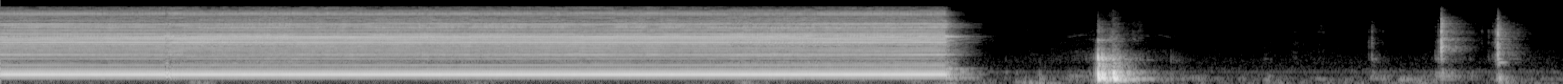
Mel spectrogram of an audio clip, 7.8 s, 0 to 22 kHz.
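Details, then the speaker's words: Float alarm on a 1991 Clearstream septic aerator control panel, its only alarm: a loud, steady raspy buzz for almost five seconds, then it cuts off. This old panel type seems prone to burning up its circuit-board capacitor. "that's the only alarm system these had was just this float this is what it sounds like"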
